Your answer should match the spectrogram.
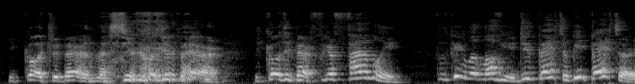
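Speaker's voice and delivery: rising, high-pitched exhortation; earnest pep talk. Acted. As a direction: plead with him, pitch climbing to the end. Robot lecturing Optimus after killing Earl.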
